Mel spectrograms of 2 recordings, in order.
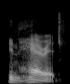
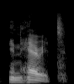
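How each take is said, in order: First: The final T is held without releasing air. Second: The final T is released with a puff. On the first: "Most Americans will hold it though" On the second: "Or you can aspirate that T if you want to"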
